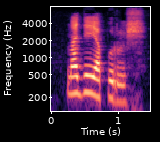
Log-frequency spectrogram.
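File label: "надеяпырысь", Komi-Zyrian, female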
